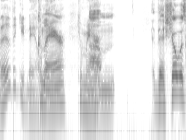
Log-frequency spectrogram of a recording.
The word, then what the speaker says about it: Khmer: I don't know how to pronounce that correctly. I think you got it. I think you nailed Khmer.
